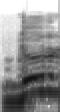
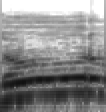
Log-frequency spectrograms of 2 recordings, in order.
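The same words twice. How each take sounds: First: The vowel is said short and clipped. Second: The vowel is drawn out long. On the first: The speaker calls it wrong. "दूर नहीं बोलते हैं" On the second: The speaker calls it right. "वॉइस को लंबा करके बोलते हैं"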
